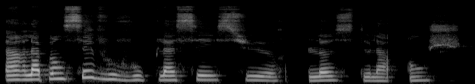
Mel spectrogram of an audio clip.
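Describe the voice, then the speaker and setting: This instructor's mid-range voice is calm and soothing as she leads a yoga relaxation meditation. She keeps it breathy and hushed, with long pauses throughout.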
